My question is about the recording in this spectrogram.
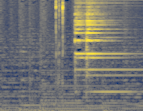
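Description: Subscribe-animation sound effects over background music: two quick clicks a little before a second in, then a bright bell chime that rings out slowly.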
